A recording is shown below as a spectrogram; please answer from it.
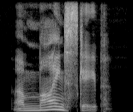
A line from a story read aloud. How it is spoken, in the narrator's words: Red snarled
